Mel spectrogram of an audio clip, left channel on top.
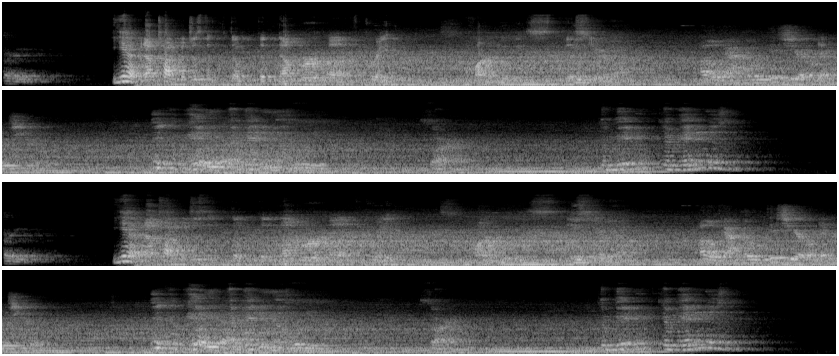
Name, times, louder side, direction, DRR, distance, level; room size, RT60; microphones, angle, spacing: voice 1, 1.1-3.9 4.6-6.1 8.1-8.3, left 3 dB, 60° left, 0 dB, 0.4 m, -22 dB
sound 1, 1.3-14.8, right 1 dB, 80° left, 0.8 m, -25 dB
voice 2, 5.6-6.3 9.8-11.3 12.5-12.9 14.3-15.6, right 1 dB, 30° right, -8 dB, 1.0 m, -25 dB
voice 3, 7.0-8.8 9.3-9.4 10.3-10.7 11.0-11.6, right 2 dB, 50° right, -3 dB, 0.3 m, -22 dB
2.6 x 2.3 x 2.7 m, 1.2 s
head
